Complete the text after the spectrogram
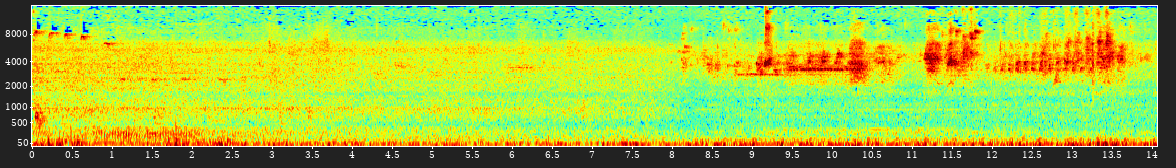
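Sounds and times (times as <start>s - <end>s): steady low rumble: 0.0s - 14.0s
small birds chirping: 7.9s - 14.0s.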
